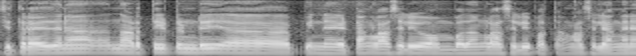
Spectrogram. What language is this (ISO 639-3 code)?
mal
